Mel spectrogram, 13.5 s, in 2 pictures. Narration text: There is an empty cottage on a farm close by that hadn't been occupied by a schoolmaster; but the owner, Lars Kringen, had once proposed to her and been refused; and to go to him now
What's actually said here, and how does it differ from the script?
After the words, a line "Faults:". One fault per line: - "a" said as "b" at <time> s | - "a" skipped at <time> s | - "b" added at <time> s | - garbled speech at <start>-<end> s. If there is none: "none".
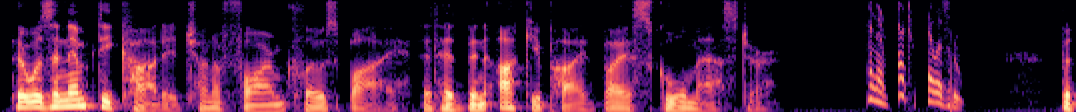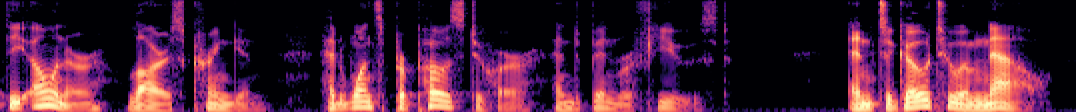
There was an empty cottage on a farm close by that had been occupied by a schoolmaster; but the owner, Lars Kringen, had once proposed to her and been refused; and to go to him now
Faults:
- "is" said as "was" at 0.2 s
- "hadn't" said as "had" at 2.7 s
